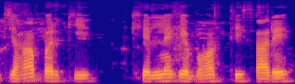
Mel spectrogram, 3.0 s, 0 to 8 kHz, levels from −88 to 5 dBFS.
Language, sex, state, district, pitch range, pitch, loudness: Sadri, male, Chhattisgarh, Jashpur, 105-115 Hz, 115 Hz, -18 LUFS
